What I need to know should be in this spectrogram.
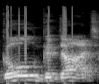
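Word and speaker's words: Gal Gadot: you know devastated by it the G the gold gat which is how it's pronounced actually the goad do casting I was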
